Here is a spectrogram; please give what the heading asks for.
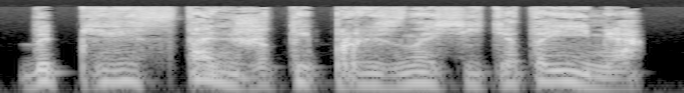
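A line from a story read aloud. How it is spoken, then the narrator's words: Hissed. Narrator (Russian): прошипел Рон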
